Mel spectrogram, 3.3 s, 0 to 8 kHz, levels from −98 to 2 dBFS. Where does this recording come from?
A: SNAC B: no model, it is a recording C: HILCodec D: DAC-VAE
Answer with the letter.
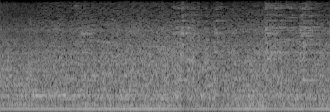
B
